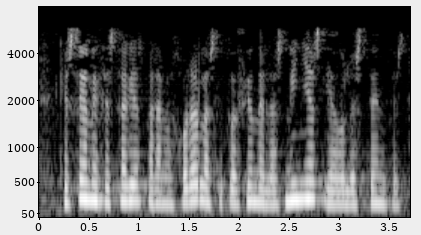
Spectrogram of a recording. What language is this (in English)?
Spanish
